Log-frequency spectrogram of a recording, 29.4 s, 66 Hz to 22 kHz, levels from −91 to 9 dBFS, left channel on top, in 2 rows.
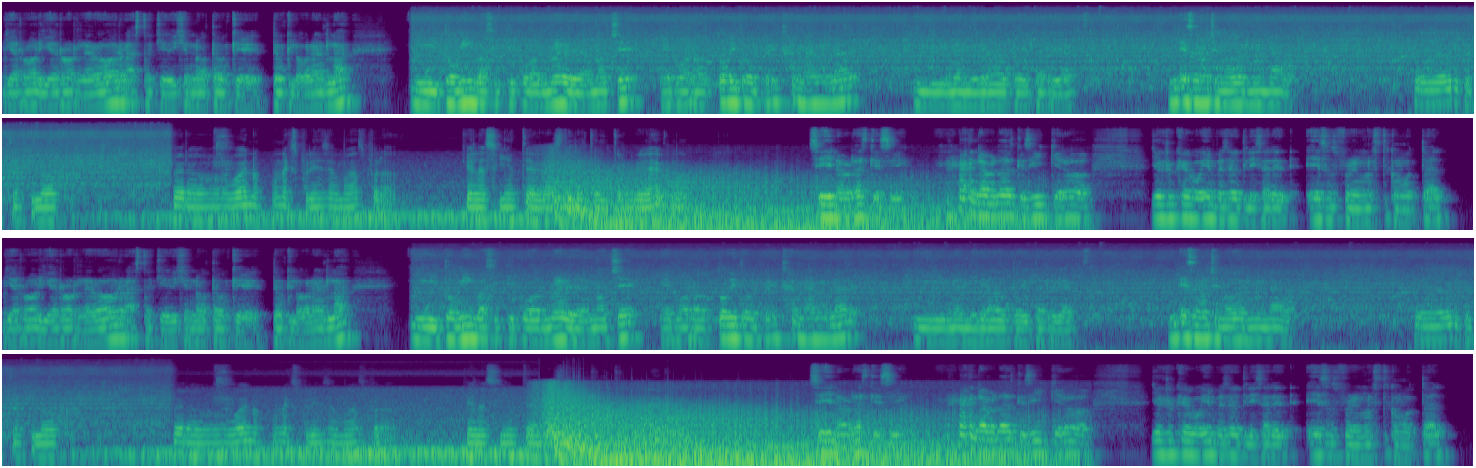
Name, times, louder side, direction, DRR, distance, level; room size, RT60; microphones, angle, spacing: voice 1, 0.0-8.6 9.1-10.8 11.7-13.0 22.8-23.8 24.1-29.1, left 2 dB, 20° left, 2.1 m, -28 dB
sound 1, 4.1-16.4, left 6 dB, 50° left, 1.0 m, -36 dB
voice 2, 14.1-15.5 16.4-18.7 19.3-21.6, left 2 dB, 75° left, 0.7 m, -29 dB
sound 2, 15.4-25.6, right 5 dB, 65° right, 0.4 m, -26 dB
9.1 x 3.2 x 3.5 m
head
